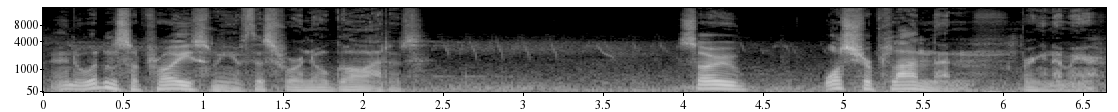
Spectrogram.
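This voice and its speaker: A man playing a wry, protective fantasy guardsman in an audio roleplay, with a theatrical, mock-pompous manner and a husky voice. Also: deep voice, big pitch swings, a little slow, slight background noise, heavily acted. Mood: skeptical. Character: male fantasy head guard's deputy, teasing, protective, exasperated friend.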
